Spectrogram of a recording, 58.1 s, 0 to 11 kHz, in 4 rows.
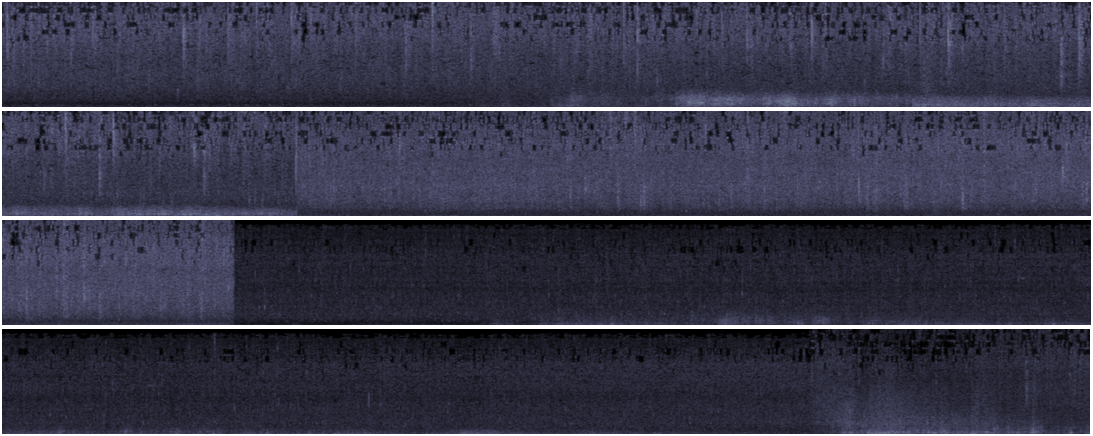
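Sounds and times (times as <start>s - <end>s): steady rainfall: 0.0s - 58.0s
thunder rumbling: 6.3s - 32.2s, 54.4s - 58.0s.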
